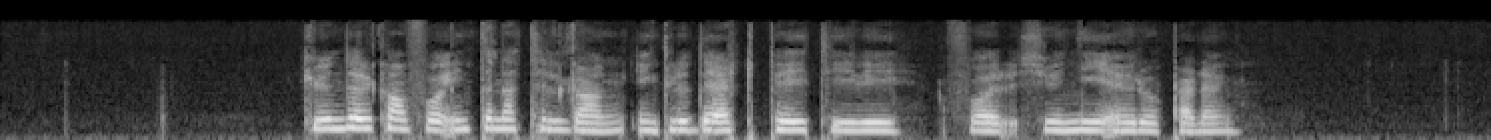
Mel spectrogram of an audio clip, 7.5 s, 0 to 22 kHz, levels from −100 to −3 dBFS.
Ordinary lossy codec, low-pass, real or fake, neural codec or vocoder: AAC, 32 kbps; 19.8 kHz; fake; vocoder, 44.1 kHz, 128 mel bands, Pupu-Vocoder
